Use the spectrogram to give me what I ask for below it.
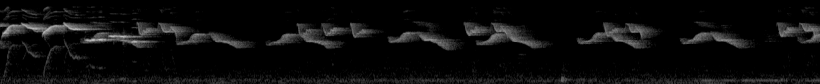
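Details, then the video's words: White-rumped shama from Bengkulu, Sumatra, singing in full voice: a rich, varied opening flourish, then a clear whistled phrase that falls and bends, repeated about twice a second with short pauses between bursts. "SRDC Asli Bengkulu Sumatera Gacor"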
